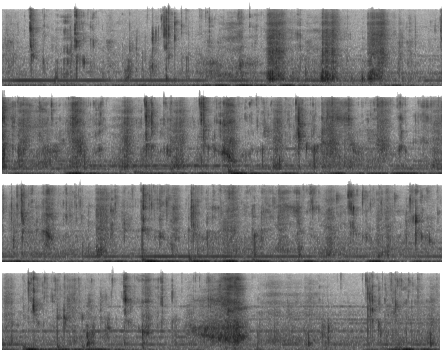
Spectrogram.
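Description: Close-up eating sounds of a person chewing rice, daal and vegetables eaten by hand: many quick mouth clicks, smacks and crunches. A steady low hum sits under it and stops about three-quarters of the way through.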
